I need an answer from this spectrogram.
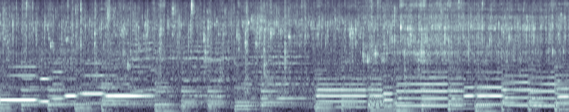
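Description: Pork belly rolls sizzling and crackling in hot oil in a frying pan, with a light background melody playing over it.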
